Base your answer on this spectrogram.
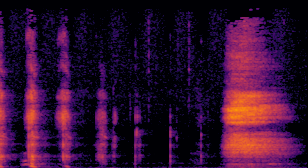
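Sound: dog whimpering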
